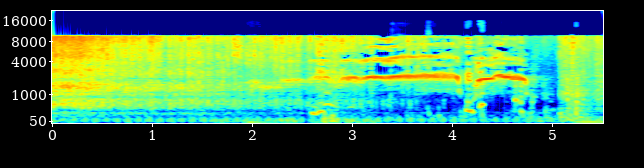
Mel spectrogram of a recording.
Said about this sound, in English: This woman is screaming because she knows she's in trouble. The screaming's the best. Horse makes an abrupt stop. Woman gets thrown off the horse and into the water trough.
